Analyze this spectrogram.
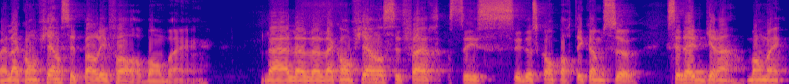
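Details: Stuttering in an adult man who lives with stuttering, speaking Quebec French.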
